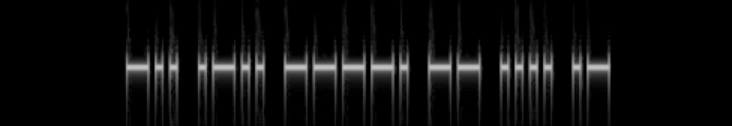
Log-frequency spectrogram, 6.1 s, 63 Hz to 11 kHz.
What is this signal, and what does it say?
Morse code, heard as a keyed tone, about 20 wpm, 700 Hz. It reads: DL9MHA
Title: DXCC-100 Call Signs - 6 Characters - 20wpm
